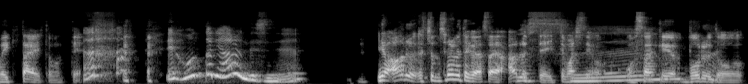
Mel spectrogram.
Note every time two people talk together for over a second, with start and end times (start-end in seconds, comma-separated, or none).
5.1-6.9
